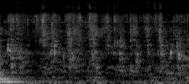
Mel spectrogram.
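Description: Running water from a tap splashes and gurgles steadily into a pot being rinsed, close and moderately loud, with no talking.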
